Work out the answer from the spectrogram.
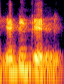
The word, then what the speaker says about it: এটিকেট: professional conduct and এটিকেট এটি কুয়েট না এটা কি এটিকেট এটিকেট উচ্চারণ করবেন এটিকেট ক্যানস অফ প্রফেশনাল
